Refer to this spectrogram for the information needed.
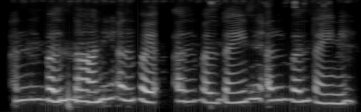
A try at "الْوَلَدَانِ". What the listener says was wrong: آپ نا دوسرے حرف کو نا جزم میں بدل دیتی ہیں. کل بھی آپ نے یہی کیا تھا.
